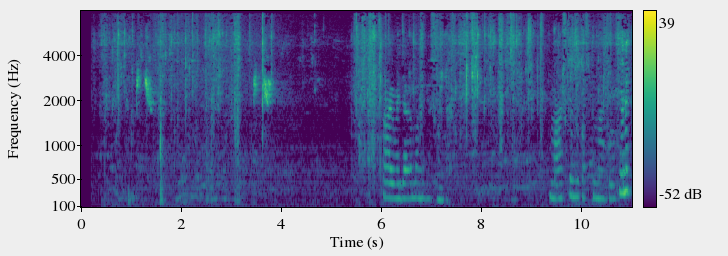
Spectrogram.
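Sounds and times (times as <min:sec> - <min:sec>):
bird chirping: 0:00.8 - 0:01.7, 0:03.3 - 0:05.3.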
